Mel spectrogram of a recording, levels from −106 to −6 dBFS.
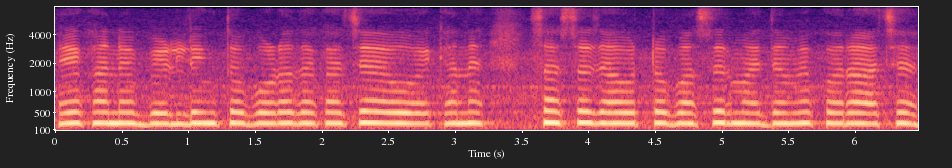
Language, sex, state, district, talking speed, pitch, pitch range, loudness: Bengali, female, West Bengal, Jalpaiguri, 120 wpm, 250 Hz, 245-255 Hz, -14 LUFS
